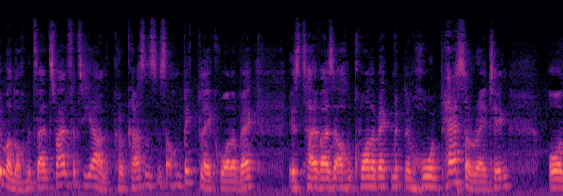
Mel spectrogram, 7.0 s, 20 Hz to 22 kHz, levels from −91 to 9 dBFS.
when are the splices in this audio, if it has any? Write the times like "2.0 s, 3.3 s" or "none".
1.4 s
